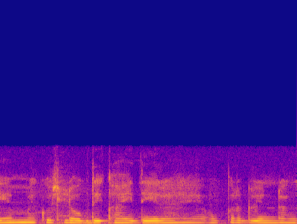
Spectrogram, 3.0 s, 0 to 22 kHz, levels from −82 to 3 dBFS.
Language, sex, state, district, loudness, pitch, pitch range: Hindi, female, Chhattisgarh, Kabirdham, -15 LUFS, 190 Hz, 185-195 Hz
